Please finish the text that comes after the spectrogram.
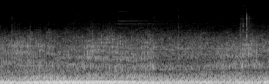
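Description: A WWI biplane's propeller engine drones loud and steady in the Red Baron 3D flight game, a constant buzzing roar that fills the whole span with no pauses and no voices.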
